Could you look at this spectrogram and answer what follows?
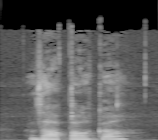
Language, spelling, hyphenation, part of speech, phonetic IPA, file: Czech, zápalka, zá‧pal‧ka, noun, [ˈzaːpalka], Cs-zápalka.ogg
- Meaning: match (device to make fire)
